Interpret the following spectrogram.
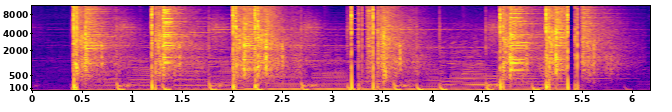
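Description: Smith & Wesson M&P 15-22 semi-automatic .22 LR rifle firing a string of quick shots. The shots start about half a second in and come in uneven clusters, some in fast pairs.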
